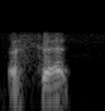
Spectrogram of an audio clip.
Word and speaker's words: Aset: Do I want to do Isis a set? A set is actually the Egyptian pronunciation. Isis is the Greek pronunciation of a set,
